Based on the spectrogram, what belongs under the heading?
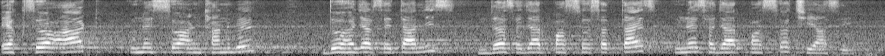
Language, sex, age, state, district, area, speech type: Maithili, male, 18-30, Bihar, Purnia, rural, spontaneous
